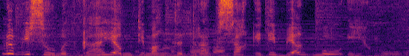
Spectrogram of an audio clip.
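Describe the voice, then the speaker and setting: Actress doing a kindly radio drama mom, really animated and affectionate, faint music behind. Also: female voice, mid-range voice, measured pace, lightly acted. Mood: affectionate, happy. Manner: emotive, affectionate. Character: kindly, approving mother welcoming her daughter-in-law.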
